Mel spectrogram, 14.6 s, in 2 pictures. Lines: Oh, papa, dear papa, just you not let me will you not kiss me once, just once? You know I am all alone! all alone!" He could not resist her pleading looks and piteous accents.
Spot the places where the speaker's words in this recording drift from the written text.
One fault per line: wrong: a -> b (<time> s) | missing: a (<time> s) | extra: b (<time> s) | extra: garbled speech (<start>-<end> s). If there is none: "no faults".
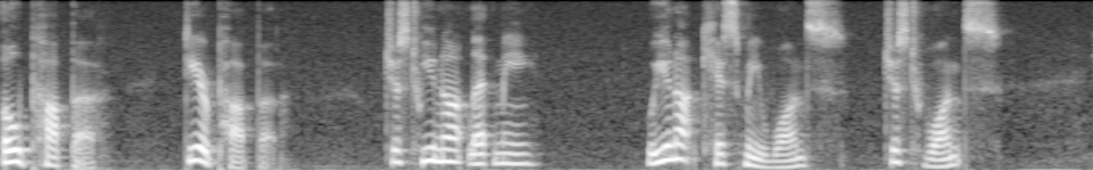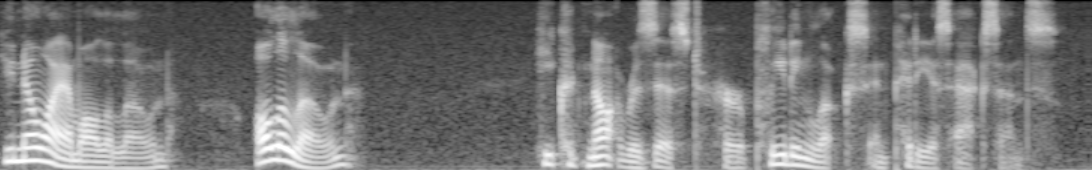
no faults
